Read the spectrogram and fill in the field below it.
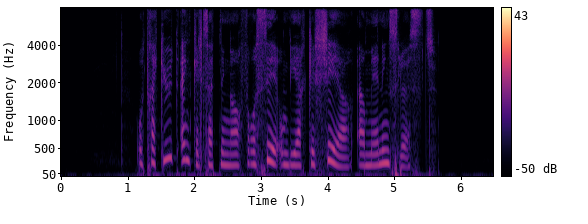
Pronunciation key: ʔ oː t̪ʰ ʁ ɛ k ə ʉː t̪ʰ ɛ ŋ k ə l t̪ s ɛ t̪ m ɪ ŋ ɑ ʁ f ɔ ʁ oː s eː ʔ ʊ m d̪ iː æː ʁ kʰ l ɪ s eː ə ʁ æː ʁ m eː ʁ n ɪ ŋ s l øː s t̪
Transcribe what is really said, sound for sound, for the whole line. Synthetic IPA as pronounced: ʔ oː t̪ʰ ʁ ɛ k ə ʉː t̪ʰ ɛ ŋ k ə l t̪ s ɛ t̪ n ɪ ŋ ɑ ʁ f ɔ ʁ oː s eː ʔ ʊ m d̪ iː æː ʁ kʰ l ɪ ʃ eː ə ʁ æː ʁ m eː n ɪ ŋ s l øː s t̪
